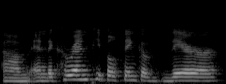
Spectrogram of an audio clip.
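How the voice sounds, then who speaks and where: A woman's voice: on the low side, normal speed, warm tone. An older woman born in Switzerland, a native German speaker, chatting as a guest songleader in a casual interview, rambling with many asides. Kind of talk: casual video chat interview.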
